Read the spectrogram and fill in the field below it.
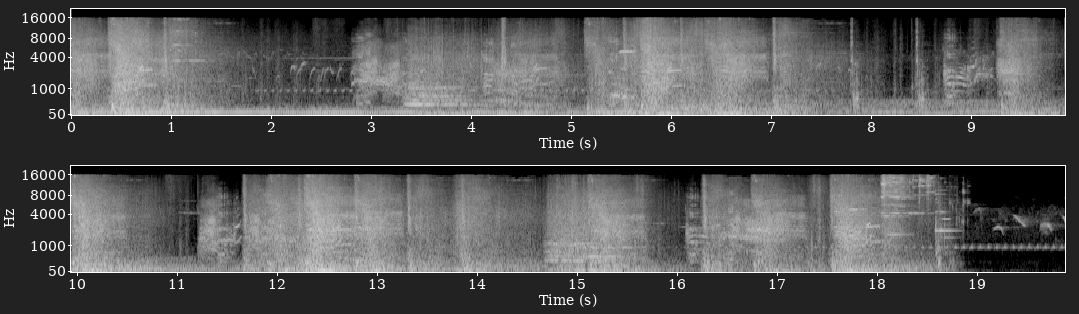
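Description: Fiery spells burst and crackle in quick succession.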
